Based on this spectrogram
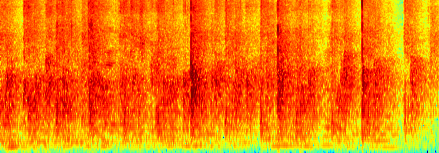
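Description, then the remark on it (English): An audience claps together at the speaker's request, a dense, steady patter of many overlapping hand claps, holding a fairly even loudness for a few seconds with a few sharper individual claps standing out. “So you either give me all your claps or no claps.”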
